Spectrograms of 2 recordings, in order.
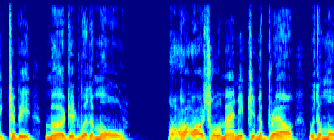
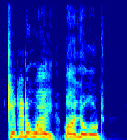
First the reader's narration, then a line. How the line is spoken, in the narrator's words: she pleaded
